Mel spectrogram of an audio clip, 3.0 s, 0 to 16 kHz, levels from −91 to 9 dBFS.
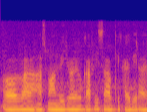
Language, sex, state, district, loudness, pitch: Hindi, male, Chhattisgarh, Balrampur, -16 LUFS, 95 Hz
